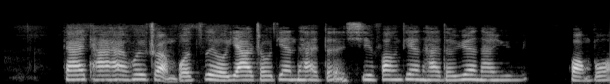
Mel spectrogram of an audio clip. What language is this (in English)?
Chinese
